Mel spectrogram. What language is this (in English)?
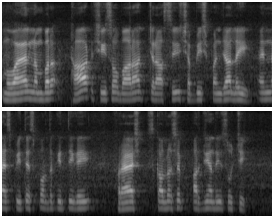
Punjabi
